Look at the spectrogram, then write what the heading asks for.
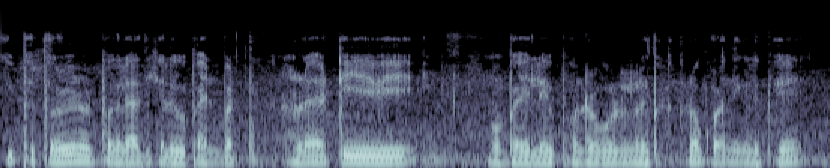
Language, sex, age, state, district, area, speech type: Tamil, male, 18-30, Tamil Nadu, Kallakurichi, rural, spontaneous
